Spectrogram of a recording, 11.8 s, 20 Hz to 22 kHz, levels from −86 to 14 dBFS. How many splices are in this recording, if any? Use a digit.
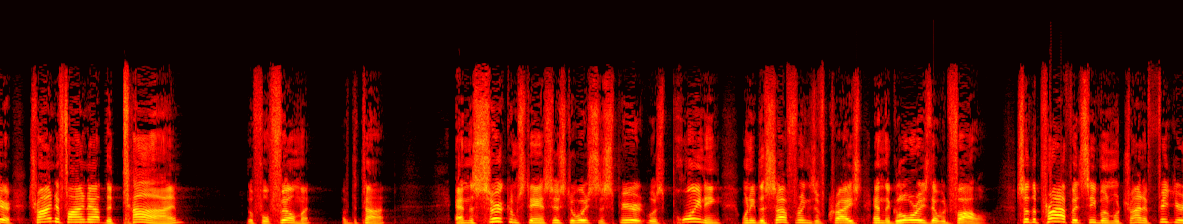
1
